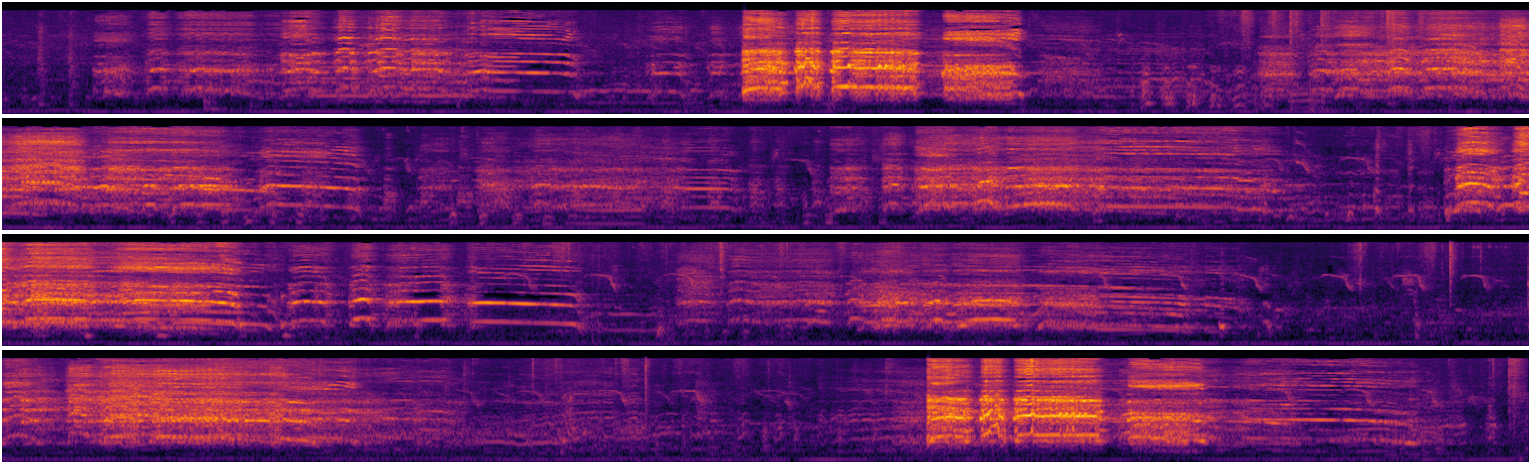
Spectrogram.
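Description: Gamefowl roosters crowing one after another, about ten crows of a second or two each, the loudest about four seconds in and near the end. A steady low hum runs underneath.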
